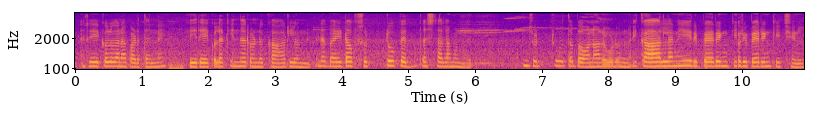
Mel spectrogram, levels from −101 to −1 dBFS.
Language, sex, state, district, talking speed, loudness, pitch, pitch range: Telugu, female, Andhra Pradesh, Srikakulam, 140 wpm, -21 LUFS, 225 Hz, 210-235 Hz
